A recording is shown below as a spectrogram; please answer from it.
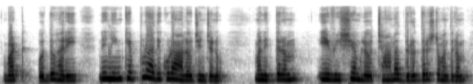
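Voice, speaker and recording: A sorrowful, resigned mother left behind by her husband, as a woman narrator voices her. Her tone is mellow and soft-edged, with a weary heaviness. This is a reading from an audio storybook. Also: fairly high pitch, steady tone, normal speed, lightly acted. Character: grieving abandoned middle-aged mother.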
